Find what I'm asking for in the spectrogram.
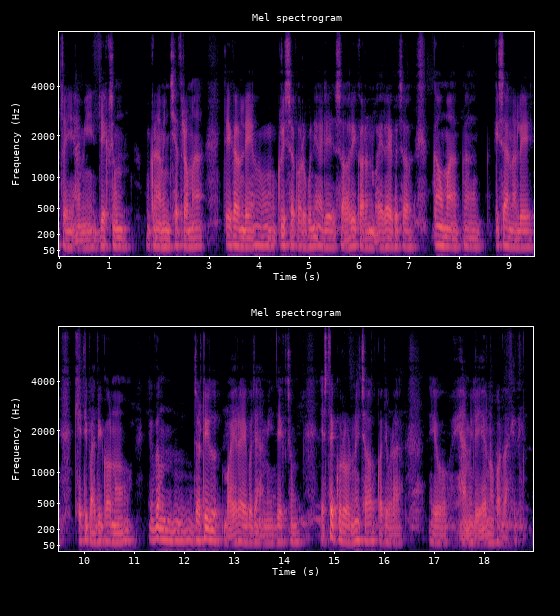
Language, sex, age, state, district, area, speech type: Nepali, male, 45-60, West Bengal, Kalimpong, rural, spontaneous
